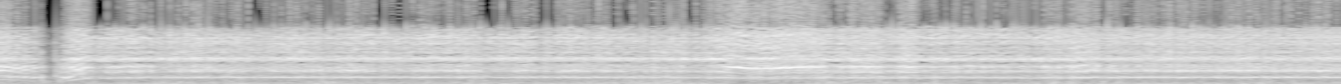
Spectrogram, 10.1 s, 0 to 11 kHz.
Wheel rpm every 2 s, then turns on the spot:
130, 230, 230, 210, 230.
none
